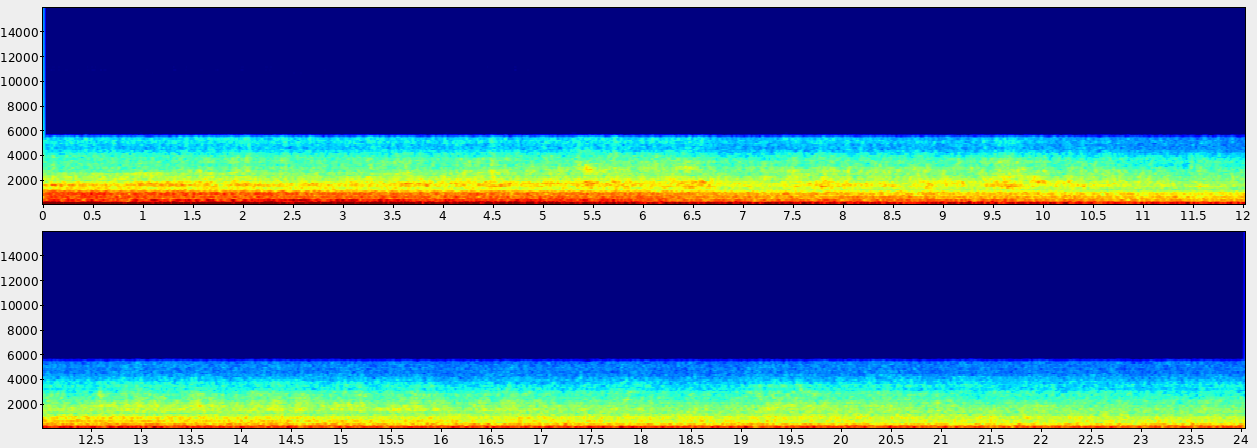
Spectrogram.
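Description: Union Pacific unit coal train passing: the diesel locomotives' engine hum is heard in the first several seconds, then a long string of coal hopper cars rolls by with a steady rumble of steel wheels on rail that slowly grows quieter.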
